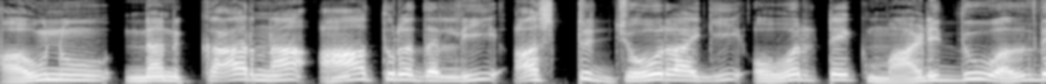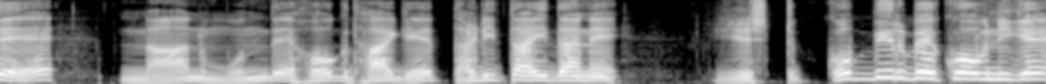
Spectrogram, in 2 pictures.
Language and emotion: Kannada, angry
